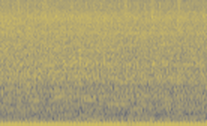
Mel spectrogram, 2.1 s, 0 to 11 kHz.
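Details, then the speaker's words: BMW Z3 E36 1.9 M44 140 hp inline-four at idle. Heavy uneven, shaking idle with a big misfire; it won't rev past 4000 rpm. Fuel pressure regulator, ignition coil, plugs and fuel pump already replaced; a smoke test for an intake leak is planned. "elle tremble elle tremble excessivement grosse râpée grosse ratée d'allumage"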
